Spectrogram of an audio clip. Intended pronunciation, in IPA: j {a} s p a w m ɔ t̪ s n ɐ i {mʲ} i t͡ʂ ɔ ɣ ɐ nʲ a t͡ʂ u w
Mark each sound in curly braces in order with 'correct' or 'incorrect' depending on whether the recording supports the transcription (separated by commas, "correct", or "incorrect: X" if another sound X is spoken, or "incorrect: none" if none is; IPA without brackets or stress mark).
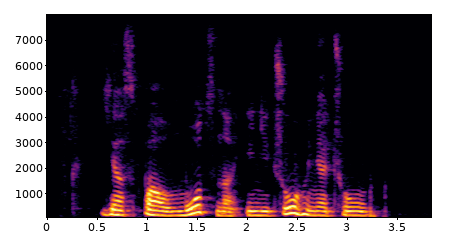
correct, incorrect: nʲ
